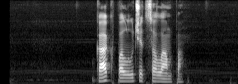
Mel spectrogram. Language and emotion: Russian, neutral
